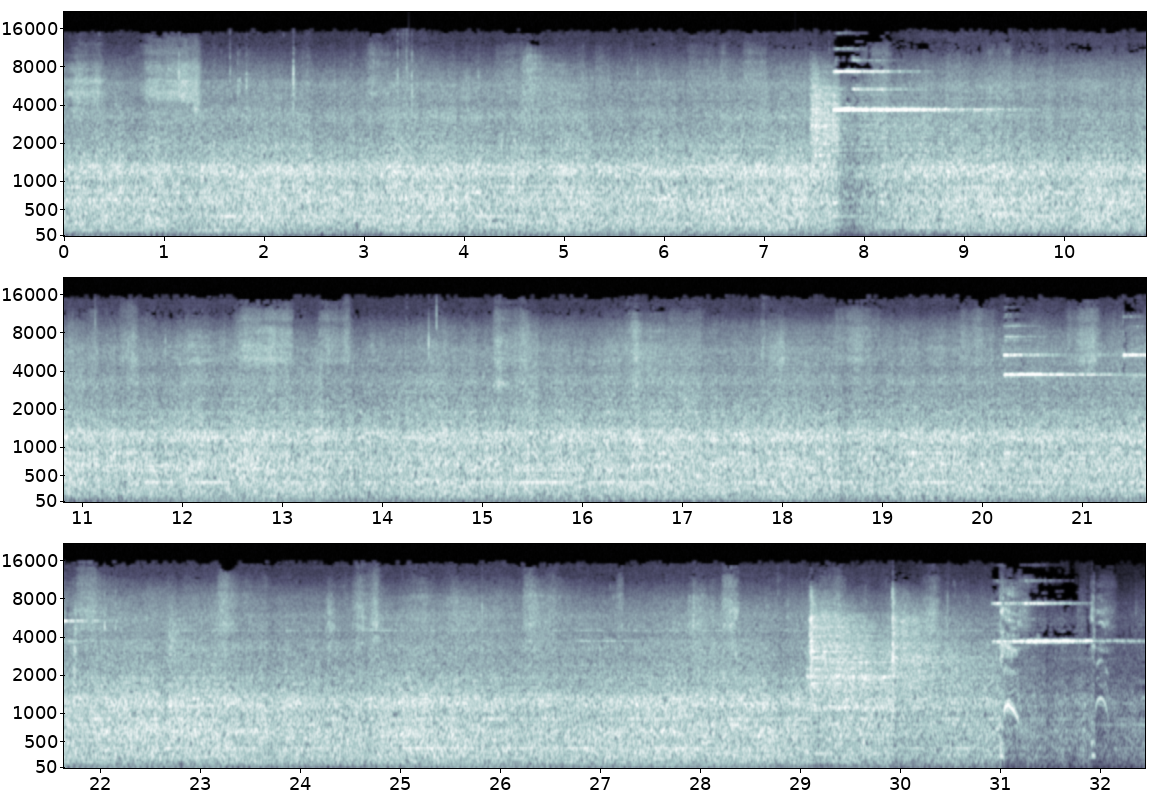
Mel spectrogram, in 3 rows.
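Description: Steady, loud hum of a stationary InterCity 225 electric train's on-board equipment at the platform, under a train shed. A sharp click with a brief high beep about 8 seconds in, and short high beeps again about 20 seconds in.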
